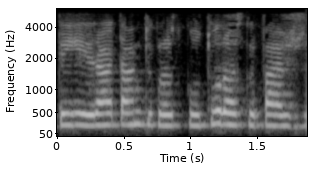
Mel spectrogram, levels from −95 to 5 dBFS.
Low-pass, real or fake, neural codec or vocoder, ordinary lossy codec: 5.4 kHz; fake; vocoder, 22.05 kHz, 80 mel bands, HiFi-GAN; AAC, 24 kbps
